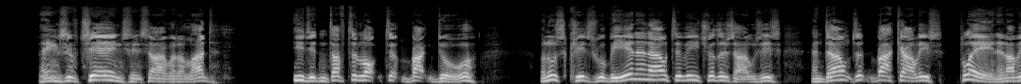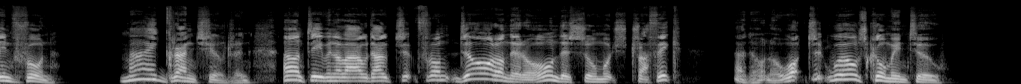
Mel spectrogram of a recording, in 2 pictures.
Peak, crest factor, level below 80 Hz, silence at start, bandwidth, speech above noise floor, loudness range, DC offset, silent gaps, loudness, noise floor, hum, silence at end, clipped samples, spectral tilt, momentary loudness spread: 0 dBFS; 18 dB; -52 dBFS; 0.4 s; 16.5 kHz; 63 dB; 4 LU; under 0.1%; none; -17 LUFS; -80 dBFS; none; 0.8 s; under 0.1%; -5 dB/octave; 10 LU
